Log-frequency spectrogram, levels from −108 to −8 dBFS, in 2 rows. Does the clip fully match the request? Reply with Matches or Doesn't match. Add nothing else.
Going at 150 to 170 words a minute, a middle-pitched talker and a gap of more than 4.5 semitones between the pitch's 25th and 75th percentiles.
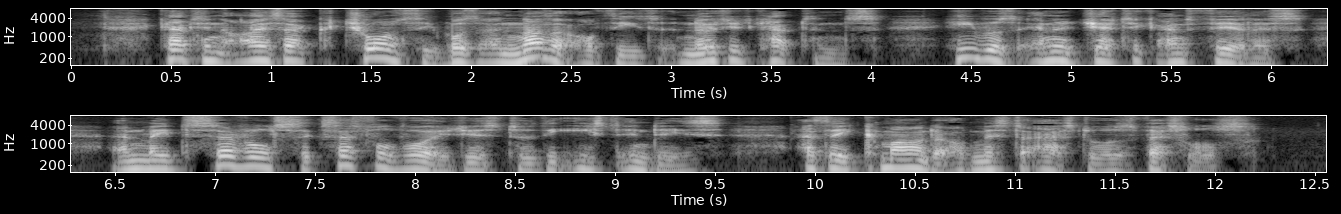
Matches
